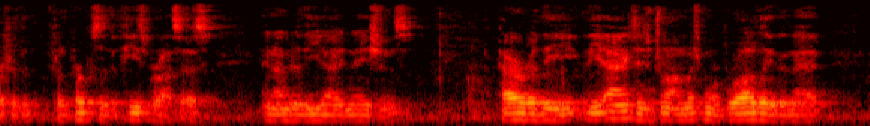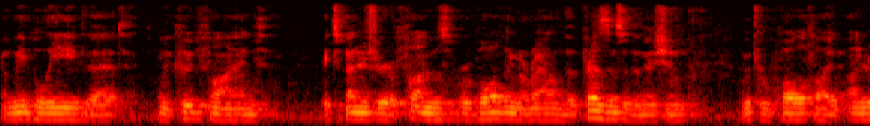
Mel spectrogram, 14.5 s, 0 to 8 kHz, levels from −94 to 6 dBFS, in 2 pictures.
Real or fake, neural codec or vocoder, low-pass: fake; codec, 16 kHz, 8 kbps, FreqCodec, smaller model; 7.2 kHz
